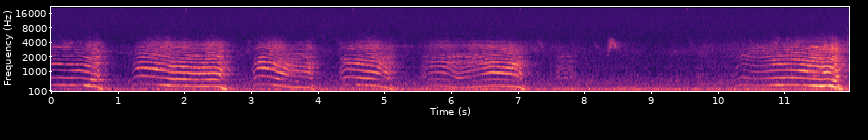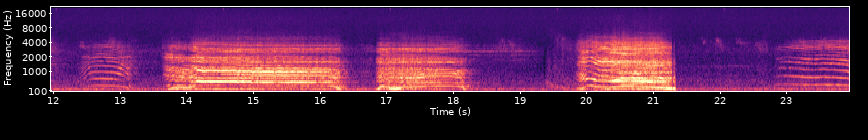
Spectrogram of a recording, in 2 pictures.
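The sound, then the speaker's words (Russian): Mournful bellowing of a reindeer stag in a children's fairy tale: a run of short wavering, tonal calls, then three longer, louder and harsher bellows near the end. “Олень дал рева.”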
